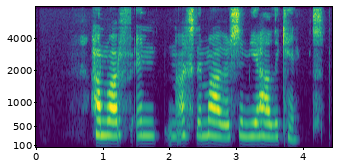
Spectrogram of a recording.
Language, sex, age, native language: Icelandic, female, 11, Icelandic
